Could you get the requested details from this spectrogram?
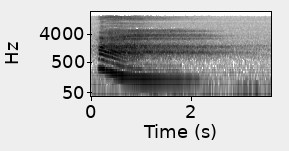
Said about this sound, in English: Breathe in and out.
